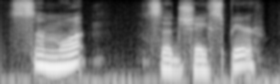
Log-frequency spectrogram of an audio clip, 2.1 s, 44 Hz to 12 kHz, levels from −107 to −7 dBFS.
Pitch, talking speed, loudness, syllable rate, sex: 135 Hz, 85 wpm, -19 LUFS, 5.5 syllables/s, male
